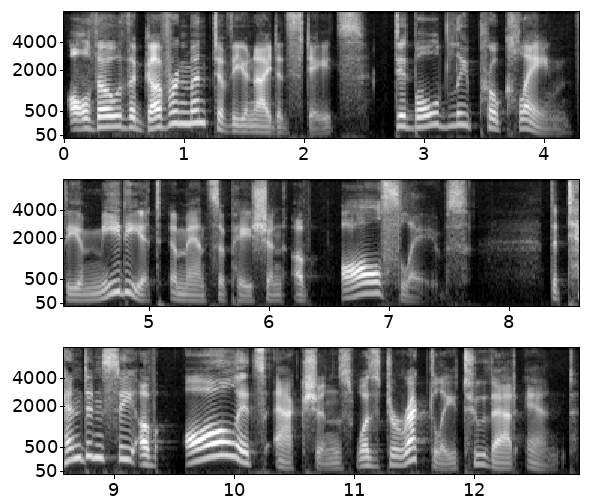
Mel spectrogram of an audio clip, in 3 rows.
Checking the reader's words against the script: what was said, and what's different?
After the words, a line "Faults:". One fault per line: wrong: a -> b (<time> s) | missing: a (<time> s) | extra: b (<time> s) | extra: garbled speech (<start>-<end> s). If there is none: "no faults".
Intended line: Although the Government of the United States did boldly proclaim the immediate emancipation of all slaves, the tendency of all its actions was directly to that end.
Although the Government of the United States did boldly proclaim the immediate emancipation of all slaves, the tendency of all its actions was directly to that end.
Faults:
no faults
